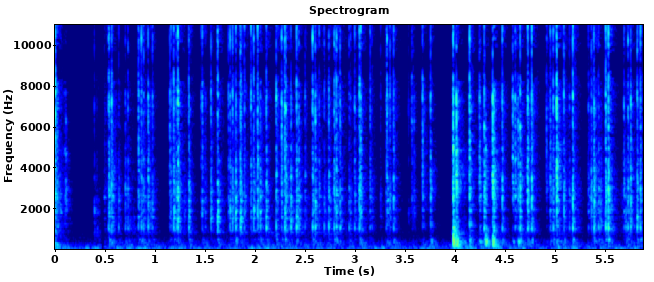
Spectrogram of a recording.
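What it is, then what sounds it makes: Glazed ceramic plate. Long fingernails tap and scratch across the glazed surface and rim of a large, flat, green ceramic Christmas-tree-shaped plate, empty and resting on a wooden table. The result is a dense run of quick, bright clicks and raspy scrapes with very short ring. It has almost no low end, and the sound comes in busy bursts separated by brief pauses.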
